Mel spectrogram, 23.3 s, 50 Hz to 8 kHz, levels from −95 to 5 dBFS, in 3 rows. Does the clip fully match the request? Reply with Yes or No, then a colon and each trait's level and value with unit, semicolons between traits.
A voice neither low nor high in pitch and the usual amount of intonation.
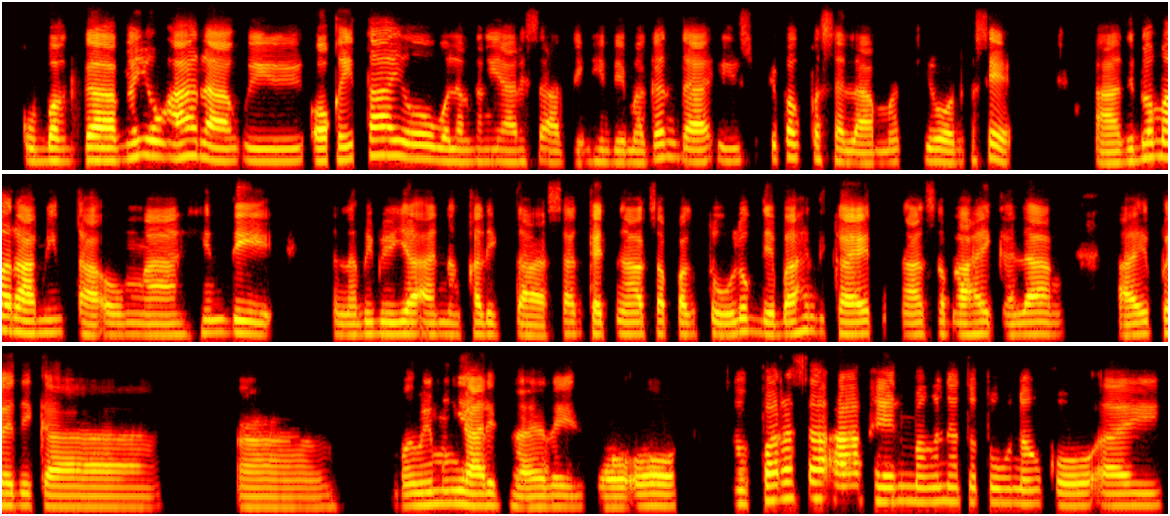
Yes: medium, 160 Hz; average, 3.3 semitones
